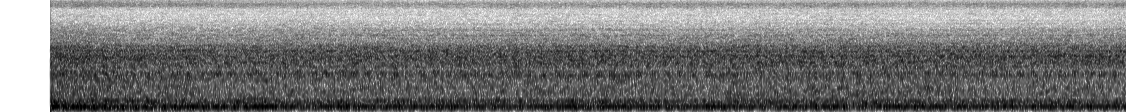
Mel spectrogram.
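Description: Diesel engine of a pick-and-carry crane running steadily with a constant low hum while it holds a fiberglass pool shell on lifting straps.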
